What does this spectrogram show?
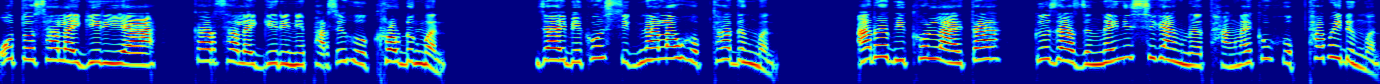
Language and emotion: Bodo, angry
